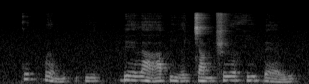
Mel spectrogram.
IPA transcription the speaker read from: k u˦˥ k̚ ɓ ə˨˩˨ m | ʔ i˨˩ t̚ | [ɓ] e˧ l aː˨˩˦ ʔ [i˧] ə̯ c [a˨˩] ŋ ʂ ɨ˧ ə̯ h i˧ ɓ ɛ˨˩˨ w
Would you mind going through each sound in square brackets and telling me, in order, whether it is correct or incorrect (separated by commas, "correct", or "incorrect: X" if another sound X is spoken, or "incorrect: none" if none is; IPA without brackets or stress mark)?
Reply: correct, incorrect: i˨˩˦, correct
